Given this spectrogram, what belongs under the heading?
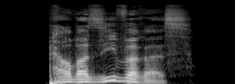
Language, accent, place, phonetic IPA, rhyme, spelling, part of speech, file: German, Germany, Berlin, [pɛʁvaˈziːvəʁəs], -iːvəʁəs, pervasiveres, adjective, De-pervasiveres.ogg
- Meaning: strong/mixed nominative/accusative neuter singular comparative degree of pervasiv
